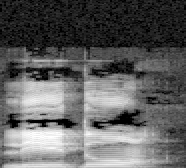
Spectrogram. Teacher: Ra baris bawah kena baca dengan nipis kita senyum. Ridu dadidu tepi lidah menyentuh gigi geraham atas.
